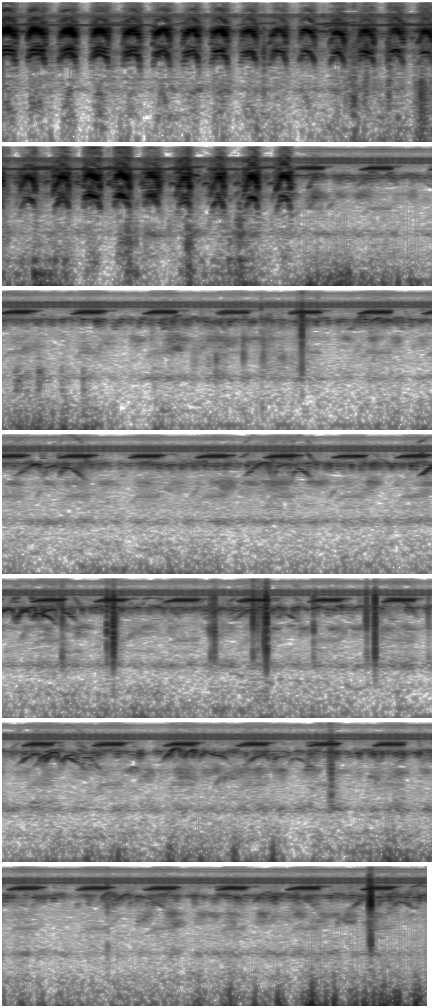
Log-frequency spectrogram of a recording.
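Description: A bird squawking in loud, rapid repeated calls, about three a second, which stop abruptly about seven seconds in. After that, insects chirp in an even rhythm, about two a second, over a faint continuous high buzz.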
